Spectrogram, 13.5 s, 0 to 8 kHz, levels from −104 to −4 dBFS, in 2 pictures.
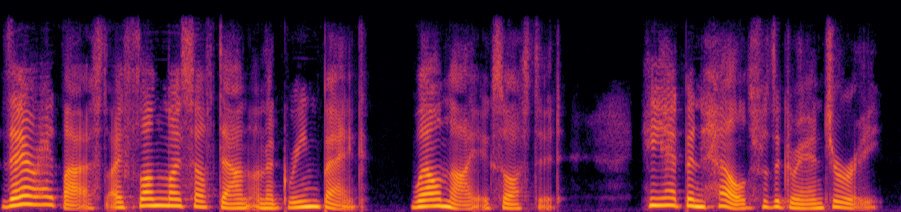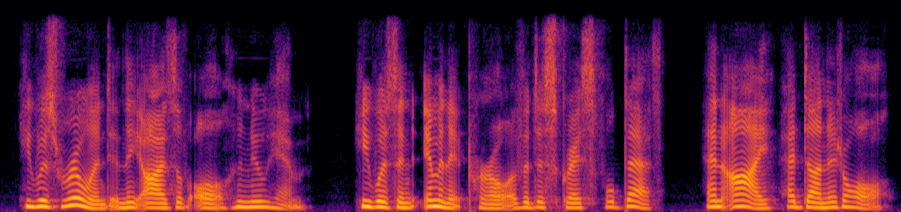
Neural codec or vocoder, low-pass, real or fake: codec, 16 kHz, 4 kbps, FunCodec, trained on LibriTTS, 50 frames a second; 7.2 kHz; fake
